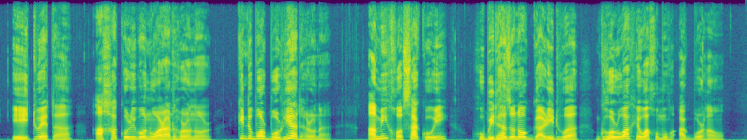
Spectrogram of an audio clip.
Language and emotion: Assamese, surprised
